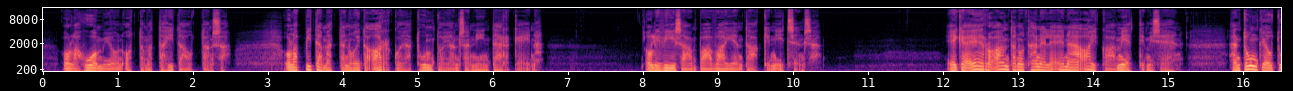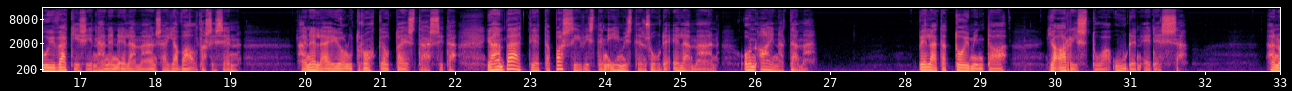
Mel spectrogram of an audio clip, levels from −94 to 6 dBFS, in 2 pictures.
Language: Finnish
